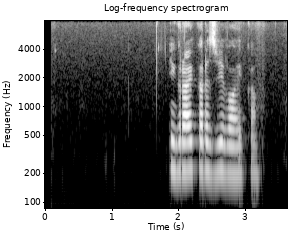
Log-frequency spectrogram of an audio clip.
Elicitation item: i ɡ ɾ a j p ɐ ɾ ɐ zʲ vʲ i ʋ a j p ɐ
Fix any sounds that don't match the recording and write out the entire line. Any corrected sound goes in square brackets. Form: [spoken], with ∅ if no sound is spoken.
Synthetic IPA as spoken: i ɡ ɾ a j [k] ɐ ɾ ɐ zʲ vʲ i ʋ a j [k] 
